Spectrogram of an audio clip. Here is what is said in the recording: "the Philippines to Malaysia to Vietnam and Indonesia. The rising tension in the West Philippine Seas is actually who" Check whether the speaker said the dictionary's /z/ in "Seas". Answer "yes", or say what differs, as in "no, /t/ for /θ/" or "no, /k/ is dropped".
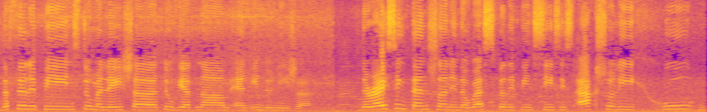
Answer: no, /s/ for /z/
